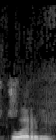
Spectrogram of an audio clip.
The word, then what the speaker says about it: Toorn: In Afrikaans, it's called Babylon's Toorn. T-O-O-R-N. – Okay. – And T-O-O-R-N means the wrath in.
